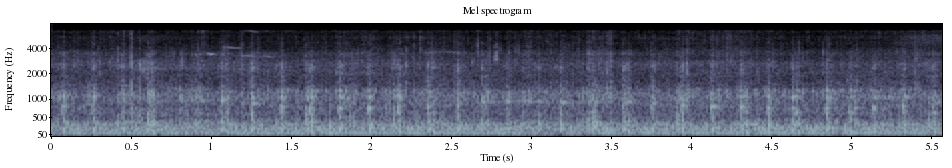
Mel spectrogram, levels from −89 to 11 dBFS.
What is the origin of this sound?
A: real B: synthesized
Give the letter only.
A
